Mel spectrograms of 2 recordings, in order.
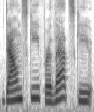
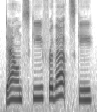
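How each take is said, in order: First: Slower, louder, drawn out goofy slang; mock proud repeat; goofy catchphrase repeated. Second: Silly sing-song slang; playful, a bit dorky; goofy silly voice. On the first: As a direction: lean into the silly phrase for a friend. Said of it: "words that were never meant to be repeated". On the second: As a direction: toss it off in a goofy put-on voice. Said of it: "I don't know why I said it like that". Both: Real, not acted.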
